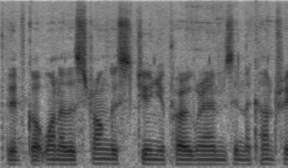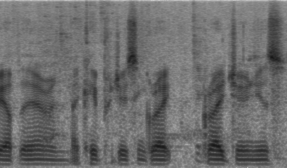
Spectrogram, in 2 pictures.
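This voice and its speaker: A man's voice: low-pitched, monotone, moderate pace, slight background noise. A man from Australia commentating a snooker match live, easygoing and prompting his co-commentator.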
